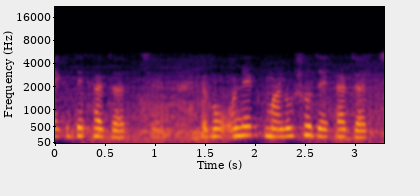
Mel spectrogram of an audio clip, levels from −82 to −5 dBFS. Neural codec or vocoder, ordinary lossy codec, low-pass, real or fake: vocoder, 22.05 kHz, 80 mel bands, Vocos; none; 5.4 kHz; fake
